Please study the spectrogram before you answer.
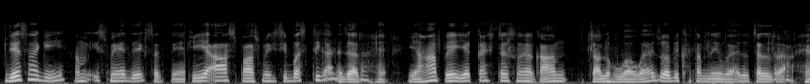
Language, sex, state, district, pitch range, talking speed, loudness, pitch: Marwari, male, Rajasthan, Nagaur, 130-165 Hz, 260 wpm, -22 LUFS, 150 Hz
